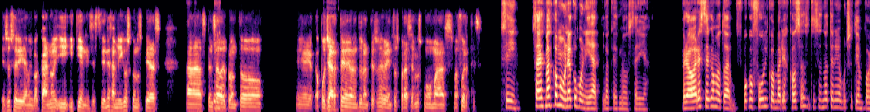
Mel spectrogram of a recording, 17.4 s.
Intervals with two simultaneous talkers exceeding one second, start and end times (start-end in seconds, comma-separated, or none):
none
